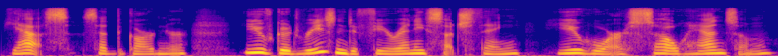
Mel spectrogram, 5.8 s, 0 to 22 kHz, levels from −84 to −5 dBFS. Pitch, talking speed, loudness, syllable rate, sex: 205 Hz, 175 wpm, -19 LUFS, 4.9 syllables/s, female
